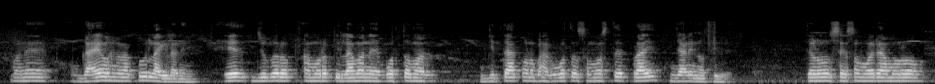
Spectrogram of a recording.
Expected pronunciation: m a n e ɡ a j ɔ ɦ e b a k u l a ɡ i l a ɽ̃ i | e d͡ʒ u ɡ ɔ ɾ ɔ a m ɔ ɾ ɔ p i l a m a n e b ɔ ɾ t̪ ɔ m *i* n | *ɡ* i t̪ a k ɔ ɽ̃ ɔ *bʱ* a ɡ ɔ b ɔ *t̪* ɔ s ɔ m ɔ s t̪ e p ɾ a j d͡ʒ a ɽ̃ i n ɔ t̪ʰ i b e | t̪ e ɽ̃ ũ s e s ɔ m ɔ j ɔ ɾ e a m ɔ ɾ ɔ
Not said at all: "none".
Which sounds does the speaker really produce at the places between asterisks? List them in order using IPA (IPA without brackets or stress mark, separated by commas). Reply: a, ɡ, bʱ, t̪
